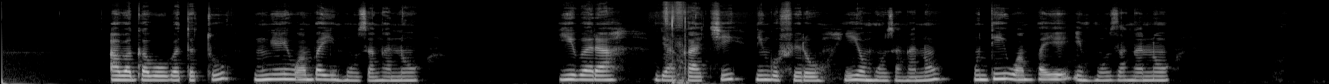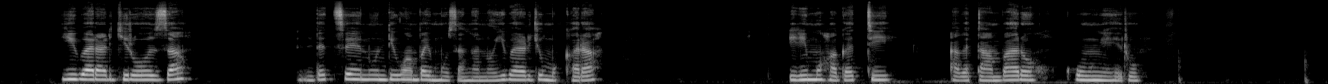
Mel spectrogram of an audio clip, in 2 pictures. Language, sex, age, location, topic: Kinyarwanda, female, 18-24, Kigali, government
